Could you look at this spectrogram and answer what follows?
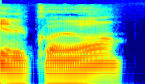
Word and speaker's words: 읽어요: 천천히 읽어요. 자연스럽게 읽어요. 읽어요. 좋아요. 읽어요에서는 리을 소리가 앞음절에 남고 기억 소리가 다음 음절로 이어져요.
